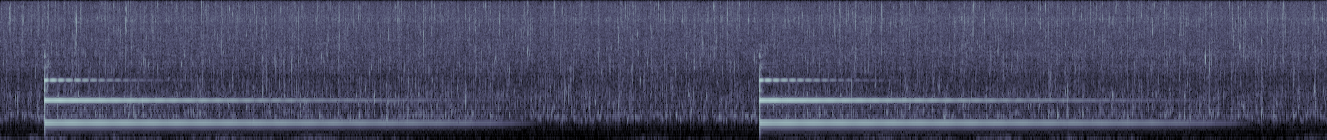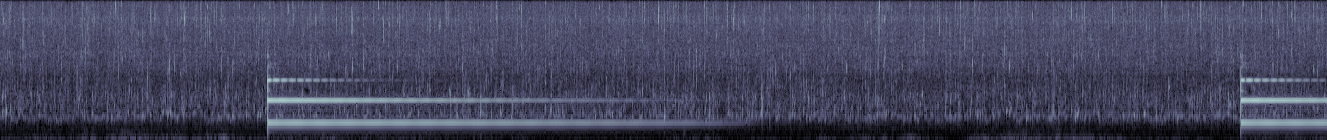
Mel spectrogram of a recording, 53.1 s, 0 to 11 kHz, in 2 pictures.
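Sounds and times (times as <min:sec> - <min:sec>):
trickling water splashing: 0:00.0 - 0:53.0
bell ringing: 0:00.9 - 0:10.0, 0:15.2 - 0:24.5, 0:31.9 - 0:41.2, 0:51.4 - 0:53.0.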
